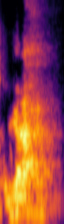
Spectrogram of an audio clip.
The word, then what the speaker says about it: Fujarra: Bom, quero te agradecer então a Jefferson Fujarra, é assim que pronuncia, Jefferson? Jefferson Isso. Fujarra.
